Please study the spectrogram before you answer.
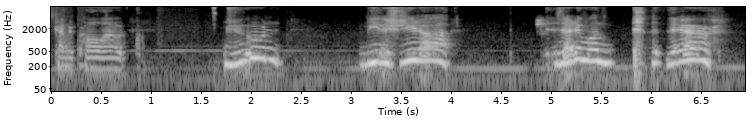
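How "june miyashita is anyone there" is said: hoarse, croaky voice, higher, louder, slower. Player character getting up shakily after an ordeal, calling for the others: croaky voice. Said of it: "in a croaky voice".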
